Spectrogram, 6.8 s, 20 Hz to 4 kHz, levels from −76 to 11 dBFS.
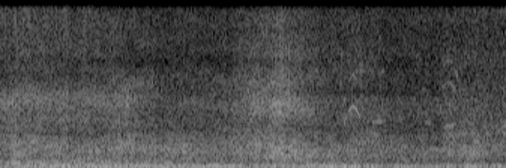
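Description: No technical faults can be heard anywhere in the recording.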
